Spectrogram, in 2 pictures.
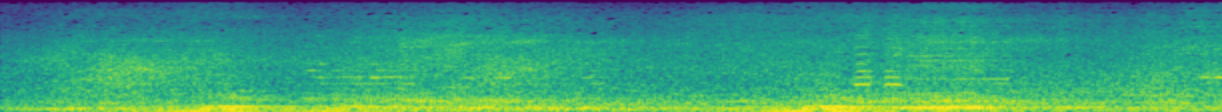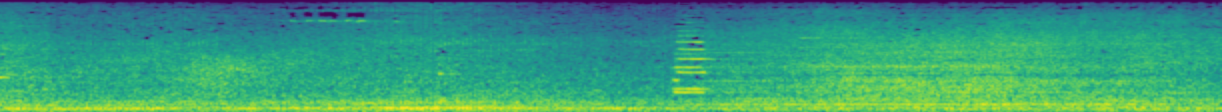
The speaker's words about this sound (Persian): یه عالمه ماشین و موتور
